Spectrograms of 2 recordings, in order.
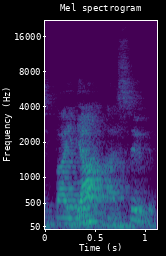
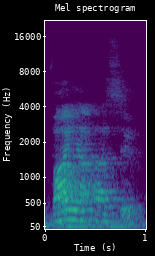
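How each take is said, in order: First: The secondary stress falls on the second syllable. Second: The secondary stress falls on the first syllable. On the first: The speaker calls it wrong. "you might think it's vaya'asu" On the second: The speaker calls it right. "specifically on the va, not on the ya"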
